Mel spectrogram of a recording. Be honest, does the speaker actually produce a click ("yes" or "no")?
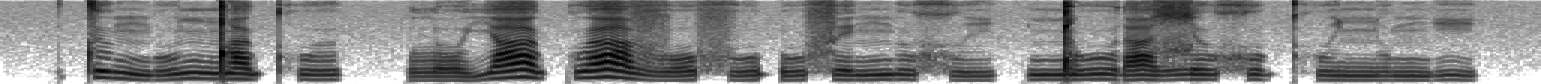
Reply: yes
